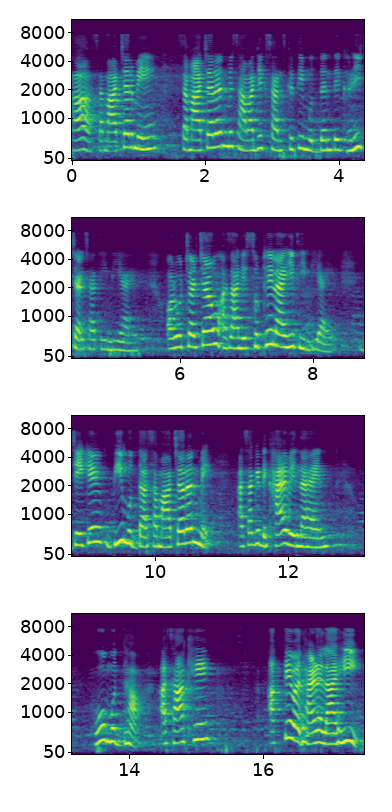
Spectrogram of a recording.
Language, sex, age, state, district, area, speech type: Sindhi, female, 30-45, Uttar Pradesh, Lucknow, urban, spontaneous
